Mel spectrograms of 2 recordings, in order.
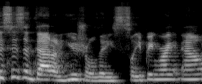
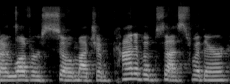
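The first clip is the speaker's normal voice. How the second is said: plain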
